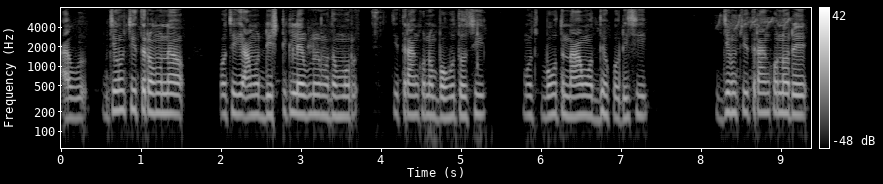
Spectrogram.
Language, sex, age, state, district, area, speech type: Odia, female, 45-60, Odisha, Kalahandi, rural, spontaneous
